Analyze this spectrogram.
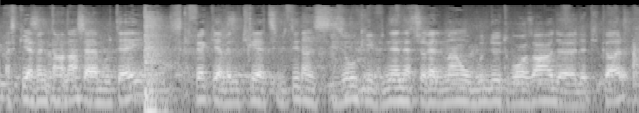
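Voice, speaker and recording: In a Quebec accent, a man at a medium pitch speaks at a very fast pace with fairly even intonation while music plays in the background. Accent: Québécois French. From Quebec, Canada. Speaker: storyteller. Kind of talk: interview answer. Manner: casual, colloquial.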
